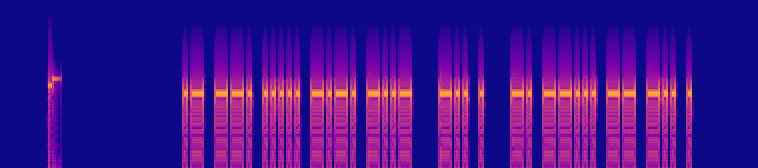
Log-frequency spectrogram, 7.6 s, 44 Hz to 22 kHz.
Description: Morse code, heard as a keyed tone, about 32 wpm, 700 Hz. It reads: AG5CX DE N7MDE
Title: USA Callsign DE Callsign - 5 Characters - 30wpm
